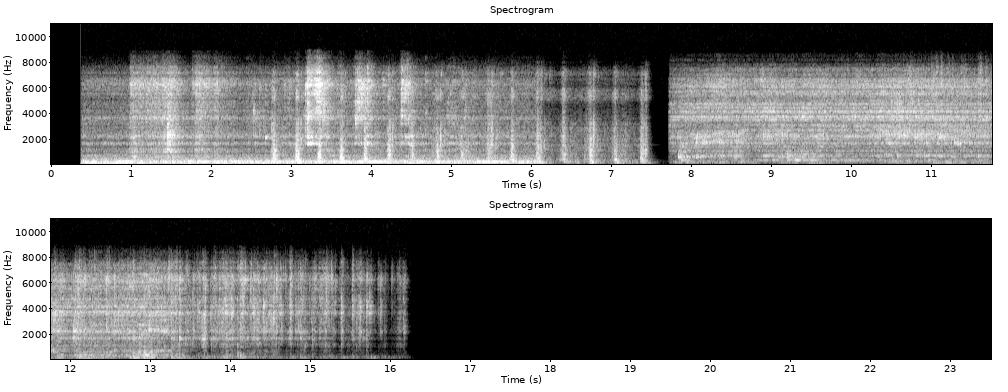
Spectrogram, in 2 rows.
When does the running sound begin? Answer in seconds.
2.7 s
